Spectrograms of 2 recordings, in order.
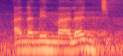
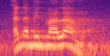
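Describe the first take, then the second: First: The city name ends with an 'nj' sound. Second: The city name ends with an 'ng' sound. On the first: The speaker calls it wrong. "tidak disebut Malanj" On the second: The speaker calls it right.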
